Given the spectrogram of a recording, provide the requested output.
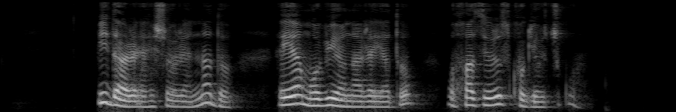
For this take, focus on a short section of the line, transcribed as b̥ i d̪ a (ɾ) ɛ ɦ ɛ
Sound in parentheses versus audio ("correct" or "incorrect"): correct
